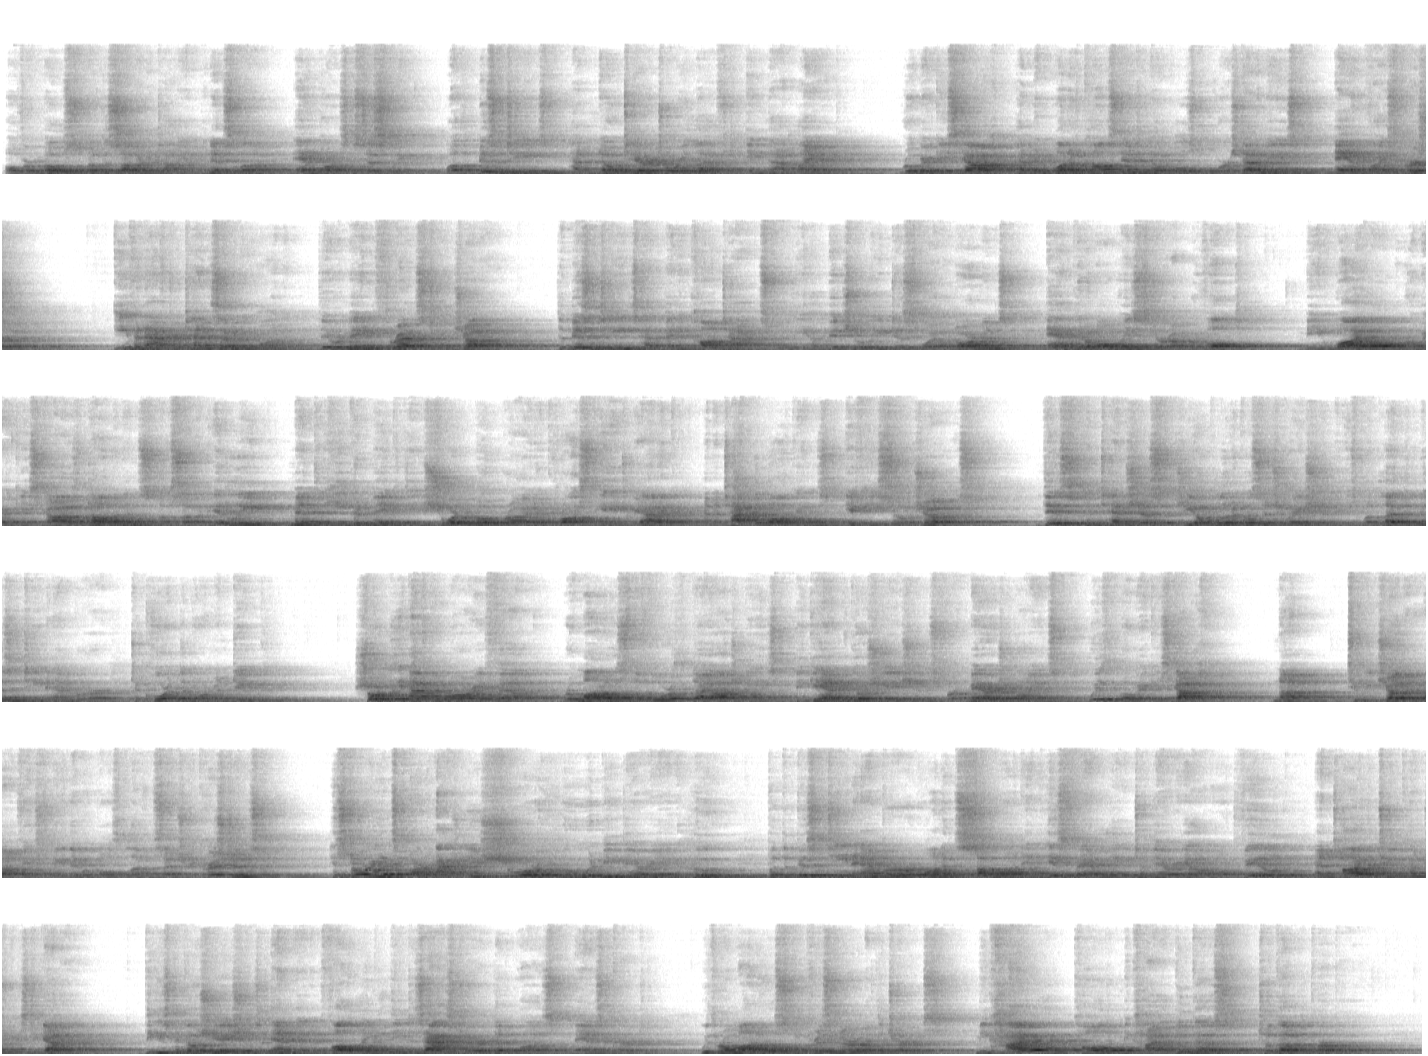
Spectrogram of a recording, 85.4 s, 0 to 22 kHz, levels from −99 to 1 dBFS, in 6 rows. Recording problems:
room echo; strong; dies away in 1.9 s
off-mic speech; far

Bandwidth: 16.5 kHz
